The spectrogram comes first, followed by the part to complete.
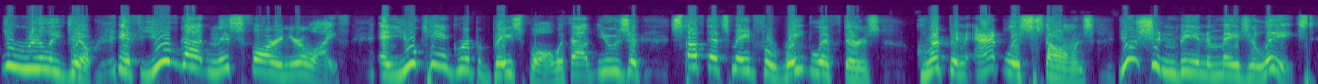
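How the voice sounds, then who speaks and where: A man with a fairly high voice arguing sports in a casual podcast chat. He is blunt and opinionated and swears freely. The sound is dry and close. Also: sing-song, unhurried, dry recording, poor audio. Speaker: podcast co-host.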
